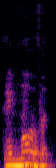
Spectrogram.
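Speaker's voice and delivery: Remove with a light रि and strong मूव; stress on second syllable. Shown as a demonstration. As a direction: hit मूव in remove, keep रि short. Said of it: "second syllable पर word accent है".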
